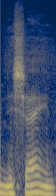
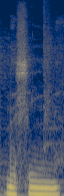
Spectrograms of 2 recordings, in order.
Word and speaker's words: Nishane: I guess it really would be Nishane, because S-H-A-N-E is Shane. So I'm from the South, so we're going to call it Nishane. But I'm pretty sure it's Nishane or Nishane, whatever.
